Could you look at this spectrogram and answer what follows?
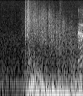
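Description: A tank's main gun fires in a video game: one sudden, heavy boom with a long rumbling tail that stays loud to the end, with no talk over it.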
